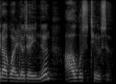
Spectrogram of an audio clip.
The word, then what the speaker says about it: 아우구스티누스: 신학의 기초를 놓은 온 어거스틴이 라고 알려져 있는 아우구스티누스 원래 이 사람 분명히 아우구스티누스 예요 야구 스틴 어스를 이제 미국식 발음으로 하면 얻었으니 라고 하게 되는 거죠 이 아우구스티누스가 빛과 관련해서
